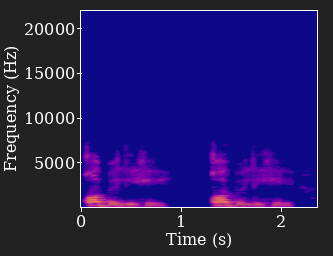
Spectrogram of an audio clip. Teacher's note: The next point over here, again, we have a ba, and we know that ba is one of those letters which we will vibrate when it's carrying the sukoon · remembering the qaf will be read in a thick manner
